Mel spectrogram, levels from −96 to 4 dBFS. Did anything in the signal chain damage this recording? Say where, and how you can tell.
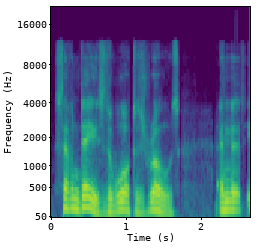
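Yes. There are two short stalls from late packets, from 2.35 to 2.43 s and from 2.45 to 2.53 s, near the end of the speech. Each time a network packet arrived late, the jitter buffer ran dry, and the receiver stretched the last sound for about 54 ms and then about 61 ms. Playback then resumed where it left off. Nothing is lost, but the sound is briefly held too long with a slight buzz or dip, and the delay grows by the same amounts.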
